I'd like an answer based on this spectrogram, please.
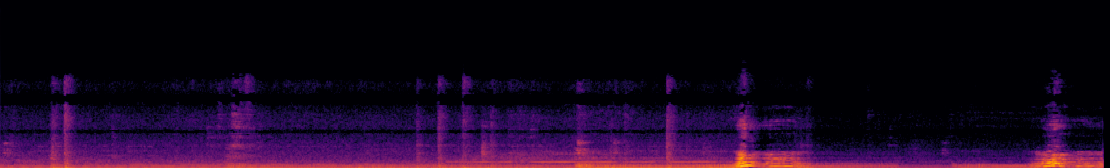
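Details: Doberman Pinscher barking while watching TV; two short, sharp barks near the middle and end, each rising then falling, over steady television sound with a constant low humming tone and occasional clicks.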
